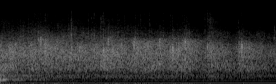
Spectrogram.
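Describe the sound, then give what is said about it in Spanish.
A church audience applauds steadily, a dense wash of many hands clapping at a constant level for a few seconds, with no voices standing out. “Vamos iglesia, dale un aplauso fuerte.”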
